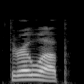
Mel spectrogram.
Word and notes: throw up: British English

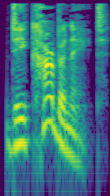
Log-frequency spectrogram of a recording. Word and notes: decarbonate: British English

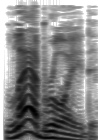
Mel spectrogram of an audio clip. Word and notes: labroid: British English

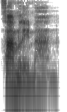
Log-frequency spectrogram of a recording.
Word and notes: family man: British English

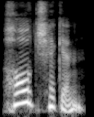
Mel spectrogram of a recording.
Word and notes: whole chicken: American English

